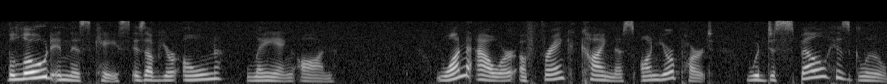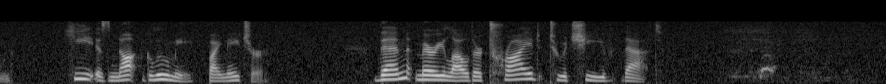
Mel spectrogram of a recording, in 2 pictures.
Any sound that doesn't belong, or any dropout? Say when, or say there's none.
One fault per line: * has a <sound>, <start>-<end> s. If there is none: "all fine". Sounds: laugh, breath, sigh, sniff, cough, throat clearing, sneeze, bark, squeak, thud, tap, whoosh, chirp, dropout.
* has a sigh, 16.0-17.5 s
